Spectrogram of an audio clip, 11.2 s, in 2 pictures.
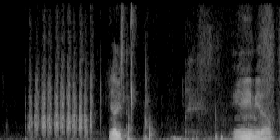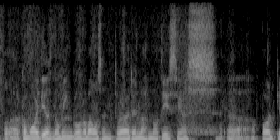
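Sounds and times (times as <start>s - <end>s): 
pen scratching across paper, crossing out: 0.6s - 1.9s
speech: 2.2s - 2.8s, 4.7s - 11.1s.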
